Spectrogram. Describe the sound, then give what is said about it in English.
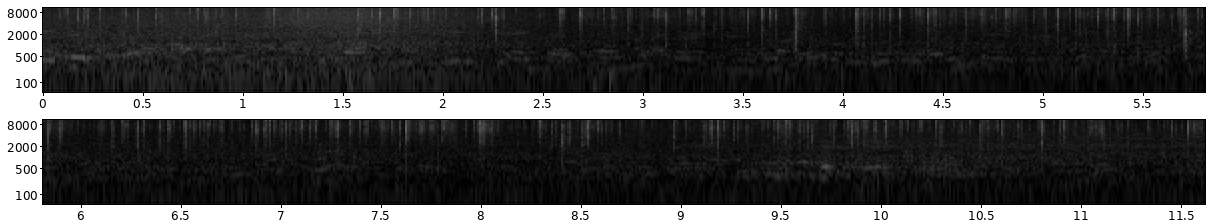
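A bonfire on the beach crackles and pops steadily with frequent sharp snaps over a constant low roar of burning, moderately loud, stronger and fuller in the first couple of seconds. “I'm here tuning into the crackles of the fire.”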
